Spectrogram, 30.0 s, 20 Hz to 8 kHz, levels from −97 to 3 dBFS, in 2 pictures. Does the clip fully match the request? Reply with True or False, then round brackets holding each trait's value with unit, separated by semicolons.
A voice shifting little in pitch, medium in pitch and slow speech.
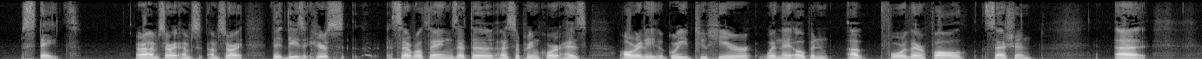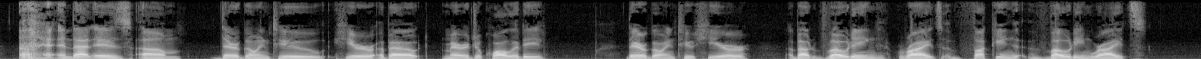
True (1.9 semitones; 150 Hz; 105 wpm)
